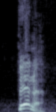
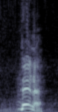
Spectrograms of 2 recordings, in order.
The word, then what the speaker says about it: finna: See, you're still putting that tea in there. You're still putting that tea in there. – What? Would you please pronounce it correctly for me? – Finna. Finna.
